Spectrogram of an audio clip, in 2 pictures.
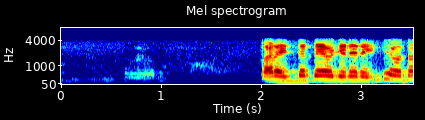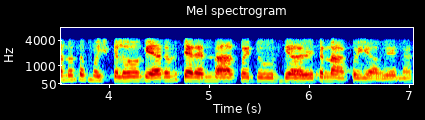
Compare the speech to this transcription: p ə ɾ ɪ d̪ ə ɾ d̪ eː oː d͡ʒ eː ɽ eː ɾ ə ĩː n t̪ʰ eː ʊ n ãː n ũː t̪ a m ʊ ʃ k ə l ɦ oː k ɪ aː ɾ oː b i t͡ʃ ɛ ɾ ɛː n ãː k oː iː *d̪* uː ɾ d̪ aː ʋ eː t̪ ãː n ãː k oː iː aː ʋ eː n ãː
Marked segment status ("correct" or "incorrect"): correct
